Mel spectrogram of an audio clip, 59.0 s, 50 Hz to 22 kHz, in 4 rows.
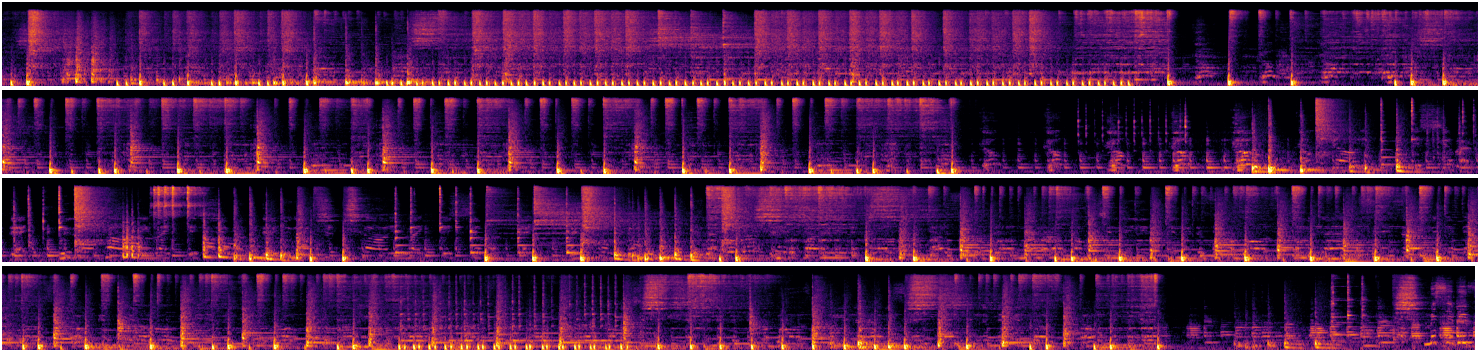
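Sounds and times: drum kit solo: 0.0 - 24.5, 25.5 - 59.0
pitched backing music: 0.0 - 59.0.

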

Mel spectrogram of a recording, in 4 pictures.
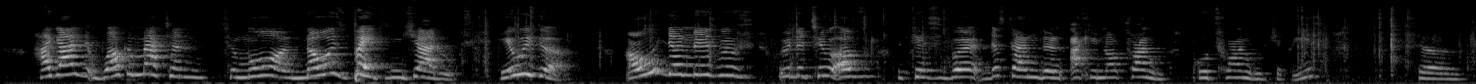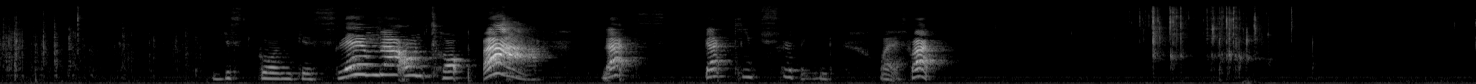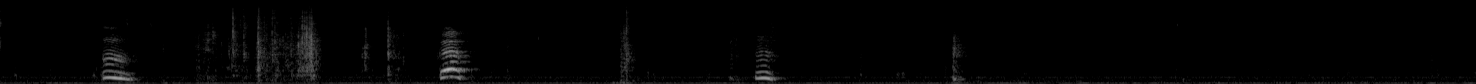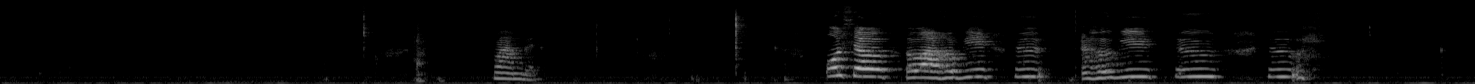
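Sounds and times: child crunching potato chips: 4.5 - 9.6, 12.8 - 17.0, 25.4 - 28.4, 30.8 - 33.7.

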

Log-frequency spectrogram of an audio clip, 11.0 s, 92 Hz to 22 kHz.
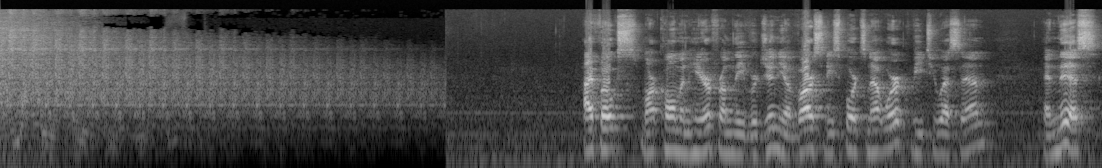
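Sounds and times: electronic pulsing rattle texture: 0.0 - 4.6.

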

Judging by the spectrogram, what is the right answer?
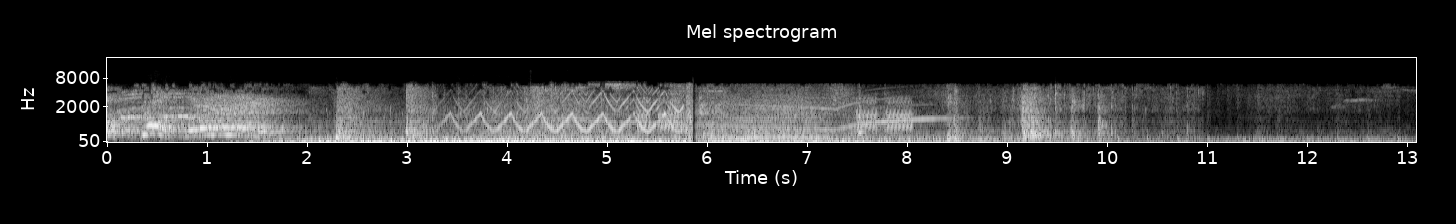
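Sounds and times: falling and rising siren tone: 1.4 - 8.7
steady low rumble: 1.4 - 9.0
police siren sweeping: 1.6 - 8.7.

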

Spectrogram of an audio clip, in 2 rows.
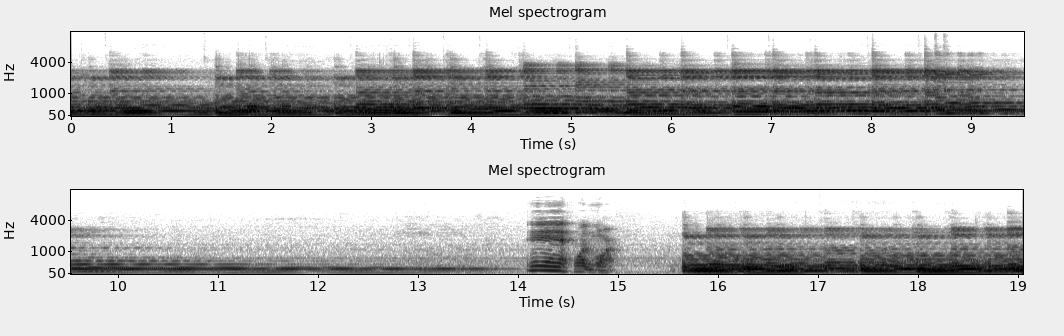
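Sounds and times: electric guitar riff with delay: 0.0 - 14.1, 15.6 - 19.0.

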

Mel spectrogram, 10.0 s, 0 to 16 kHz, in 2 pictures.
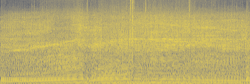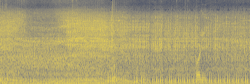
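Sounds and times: motorcycle engine revving: 0.0 - 10.0
wind noise: 1.3 - 8.6.

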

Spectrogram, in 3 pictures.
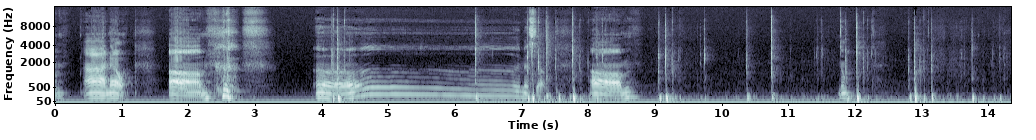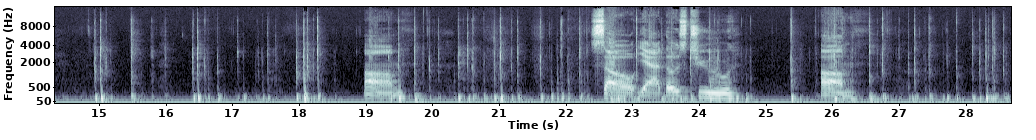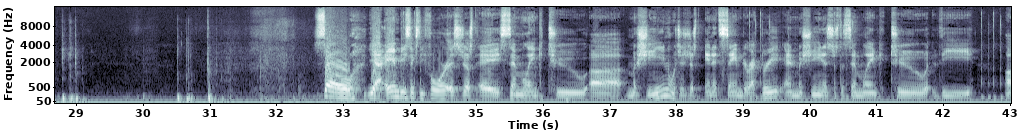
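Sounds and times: steady low hum: 0.0 - 43.0
keyboard typing: 4.1 - 4.6, 9.0 - 18.6, 19.4 - 24.8, 25.4 - 29.2, 30.5 - 31.2, 42.6 - 43.0
keyboard keys clicking: 42.6 - 43.0.

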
